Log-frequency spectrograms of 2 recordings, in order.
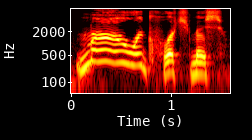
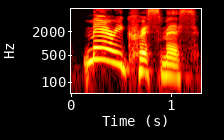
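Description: First: Put-on grunted old pig greeting; slow, slurred, higher character voice; Grandpa Squealer. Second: Higher, hearty cried greeting; lifted, cheery character cry; Uncle Wiggily. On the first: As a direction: grunt it out slowly like an aged pig. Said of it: "grunted Grandpa Squealer". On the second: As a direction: clear rabbit uncle calling out. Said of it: "cried Uncle Wiggily". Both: A narrator's reading.

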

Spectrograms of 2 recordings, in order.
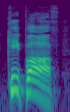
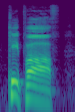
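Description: First: Loud, high-pitched warning cry. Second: Loud, firm warning. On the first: Tin Soldier springing to defend his friend, warning shrilly high. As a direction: call it out high and forceful. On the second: Tin Woodman defending his friend from the beast, warning. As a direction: order it back loudly, pitch slightly raised. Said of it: "said the Tin Woodman warningly". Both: A narrator's reading.

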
